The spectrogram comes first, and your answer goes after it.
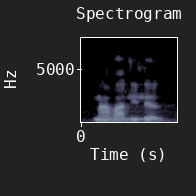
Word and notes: naralilec: Aneityum

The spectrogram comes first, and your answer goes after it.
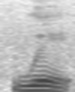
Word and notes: we: Roon

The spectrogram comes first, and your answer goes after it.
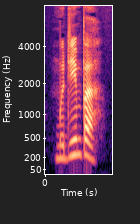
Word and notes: mwdiñpa: Apatani

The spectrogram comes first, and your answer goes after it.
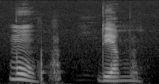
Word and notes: mu: Wamesa

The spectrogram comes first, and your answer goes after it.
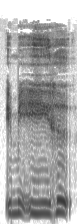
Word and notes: imi ihw: apatani

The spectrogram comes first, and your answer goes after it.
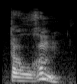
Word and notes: talɣɯn: Xyzyl

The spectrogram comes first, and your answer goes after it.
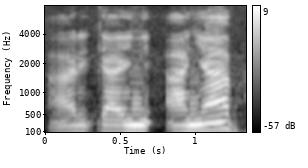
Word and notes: arikain anya: Yawa

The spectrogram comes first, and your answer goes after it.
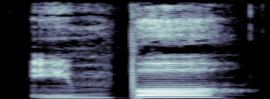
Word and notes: iñpó: apatani

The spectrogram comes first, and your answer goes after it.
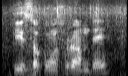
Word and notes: sokosiramde: so.ko.si.ram.de; Koro

